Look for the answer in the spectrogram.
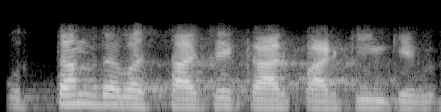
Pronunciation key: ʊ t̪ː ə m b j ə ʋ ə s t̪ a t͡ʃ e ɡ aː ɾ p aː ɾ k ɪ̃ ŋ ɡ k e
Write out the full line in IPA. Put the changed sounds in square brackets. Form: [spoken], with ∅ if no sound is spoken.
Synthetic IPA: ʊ t̪ː ə m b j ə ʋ ə s [t̪ʰ] a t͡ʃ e [k] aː ɾ p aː ɾ k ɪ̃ ŋ ɡ k e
